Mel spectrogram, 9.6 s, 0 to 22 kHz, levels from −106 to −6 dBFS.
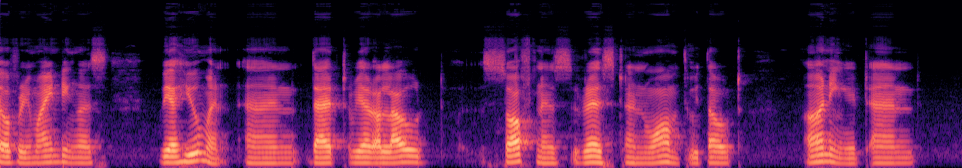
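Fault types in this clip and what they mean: Compressed frames skipped: roughly one 20 ms coded frame is dropped at 2.91 s and 6.11 s, leaving a small waveform jump and a brief vertical spectrogram streak.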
